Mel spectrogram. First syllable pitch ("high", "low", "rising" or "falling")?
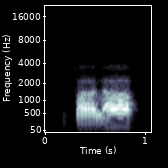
low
